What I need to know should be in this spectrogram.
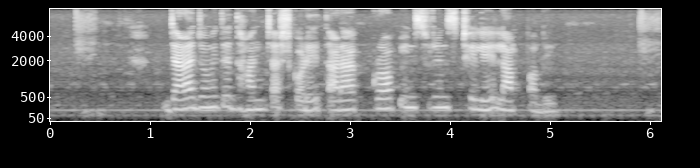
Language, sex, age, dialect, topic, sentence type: Bengali, female, 31-35, Northern/Varendri, banking, statement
